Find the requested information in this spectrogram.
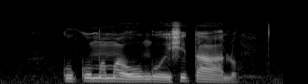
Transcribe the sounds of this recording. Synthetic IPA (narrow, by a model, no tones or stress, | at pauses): kukumamaɦuŋɡuɦiʃitaːlɔ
